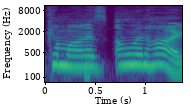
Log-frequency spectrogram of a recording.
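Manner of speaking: lightly put-on voice calling him out; hammed-up fake voice. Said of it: "Making these fake voices and stuff".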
